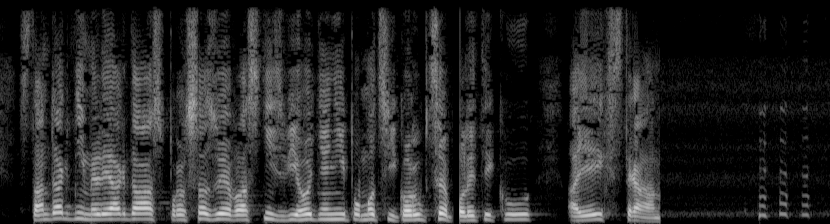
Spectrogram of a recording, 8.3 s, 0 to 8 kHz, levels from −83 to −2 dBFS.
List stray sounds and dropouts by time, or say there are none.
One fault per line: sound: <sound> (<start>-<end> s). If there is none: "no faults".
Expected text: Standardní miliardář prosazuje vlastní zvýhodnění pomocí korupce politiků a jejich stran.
sound: dropout (4.5-4.6 s)
sound: laugh (7.4-8.1 s)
